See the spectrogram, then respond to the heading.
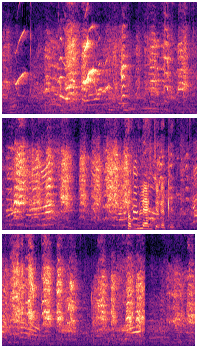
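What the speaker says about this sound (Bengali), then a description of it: "এই জায়গায় আছে টিয়া পাখি, টিয়া পাখিগুলো ডাকছে।" Parakeets at Alipore Zoo in Kolkata let out repeated shrill squawks in short bursts. Someone talks over and between the calls.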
